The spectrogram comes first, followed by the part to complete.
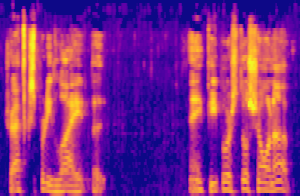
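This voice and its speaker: A man playing an easygoing, watchful casino boss in an audio drama, with a casual, measured way of talking. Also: on the high side, creaky, a bit bright. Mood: mildly uneasy. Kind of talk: scripted horror audio drama radio exchange.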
